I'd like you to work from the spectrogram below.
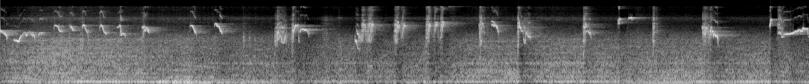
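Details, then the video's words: Energetic olive-backed sunbird (kolibri ninja) song, kept to prompt juvenile sunbirds into singing. High, bright chirps and short whistled slurs come in hurried runs, mixed with clicking ticks over a low background hum. "Burung Kolibri Ninja Gacor Untuk Pancingan Konin Trotolan, Isian Kasar Jernih"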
